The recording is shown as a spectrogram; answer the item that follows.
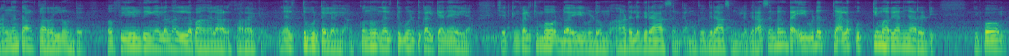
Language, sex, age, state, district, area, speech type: Malayalam, male, 18-30, Kerala, Kasaragod, urban, spontaneous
